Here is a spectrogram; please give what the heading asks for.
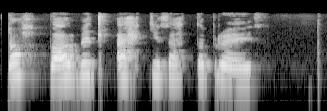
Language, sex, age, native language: Icelandic, female, 9, Icelandic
